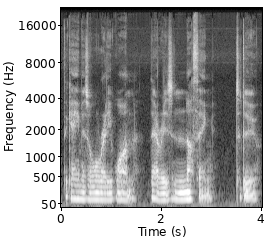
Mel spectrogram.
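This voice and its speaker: Very slow, low-pitched man guiding meditation. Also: completely flat delivery, creaky, a little mellow, slightly rough. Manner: soothing, deliberate, with long pauses between short phrases. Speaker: meditation teacher. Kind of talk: guided meditation.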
